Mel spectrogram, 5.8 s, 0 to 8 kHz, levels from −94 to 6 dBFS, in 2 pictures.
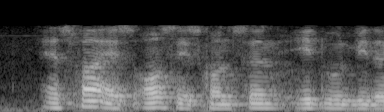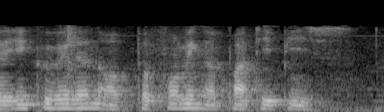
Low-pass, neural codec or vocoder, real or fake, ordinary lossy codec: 7.2 kHz; none; real; AAC, 16 kbps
